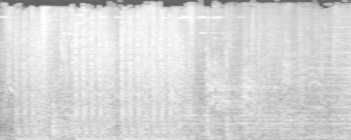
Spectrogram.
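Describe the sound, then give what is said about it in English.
Gunfire in a shootout between an attacker and guards around an armored vehicle with bulletproof glass: dense, rapid volleys of loud shots, nearly continuous, easing slightly in the second half. “Logan watches cravenly as Jack advances, shooting and disables the guard.”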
